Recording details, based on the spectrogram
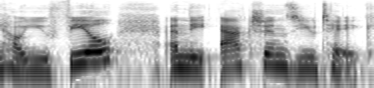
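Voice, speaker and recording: A woman uses a normal speaking voice with lively intonation. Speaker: financial coach and podcast host. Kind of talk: solo podcast teaching. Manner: conversational, frequent 'right?' and 'okay?' tags.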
